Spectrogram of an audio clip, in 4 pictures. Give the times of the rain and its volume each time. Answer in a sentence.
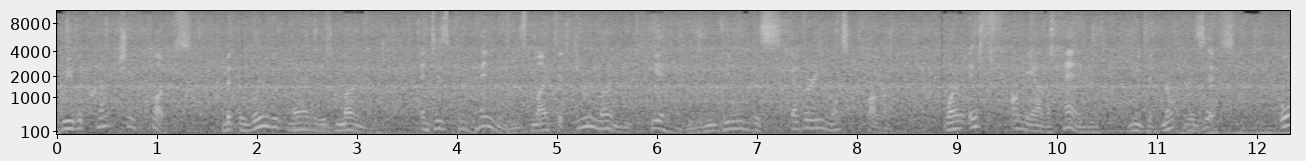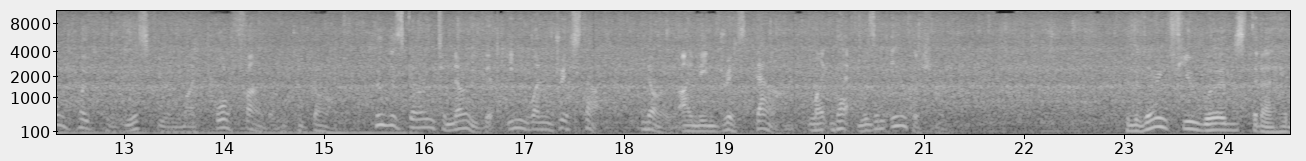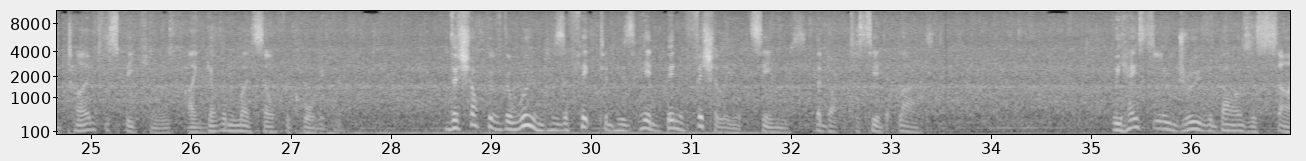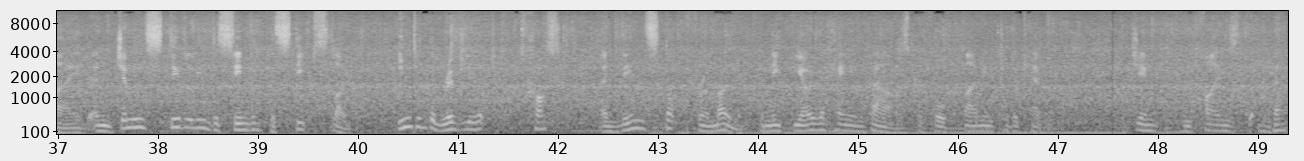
You can hear the rain from 0.0 to 49.2 s, at a steady volume.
